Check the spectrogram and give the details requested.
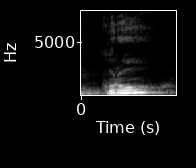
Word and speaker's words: cru: usado na França eu vou falar cru em português tá gente tem gente que fala no sotaque francês e a gente que fala qual a pronúncia francesa falar em português mesmo aqui para simplificar Tá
